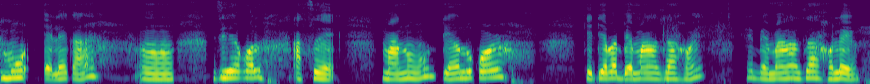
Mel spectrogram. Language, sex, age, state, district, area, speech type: Assamese, female, 30-45, Assam, Dibrugarh, urban, spontaneous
